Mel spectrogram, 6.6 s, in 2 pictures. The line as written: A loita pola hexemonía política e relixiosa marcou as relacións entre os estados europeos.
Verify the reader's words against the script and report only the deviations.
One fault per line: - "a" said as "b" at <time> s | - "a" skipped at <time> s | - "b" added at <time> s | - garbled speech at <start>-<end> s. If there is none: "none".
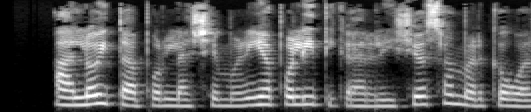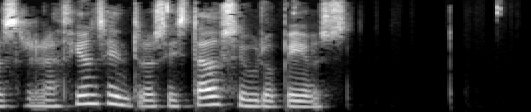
none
